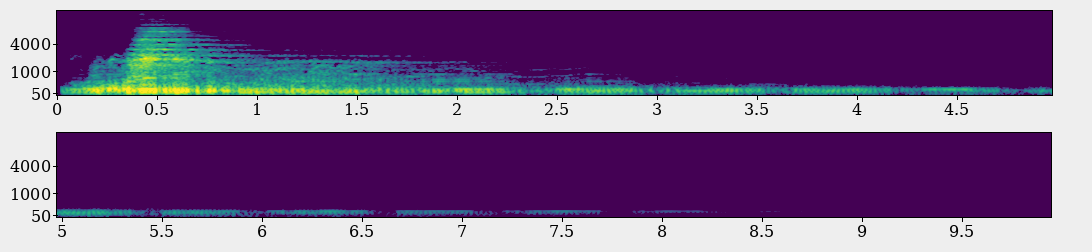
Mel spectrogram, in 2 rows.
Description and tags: BS Wobble 7
metallic effects using a bench vise fixed sawblade and some tools to hit, bend, manipulate.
